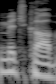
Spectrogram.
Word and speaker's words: Michkov: We know how to say his name. It's Michkov. Yeah, Michkov, the kid can play, and there is no doubt that he will help.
